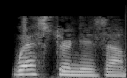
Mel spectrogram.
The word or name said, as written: westernism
